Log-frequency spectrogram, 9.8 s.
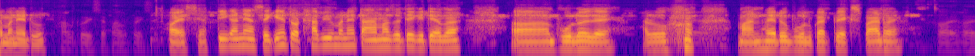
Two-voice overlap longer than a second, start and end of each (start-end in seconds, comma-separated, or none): none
